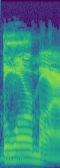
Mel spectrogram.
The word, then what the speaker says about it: Bellarmine: I'm probably butchering that. – Is that I thought it was Bellarmine. It might be Bellarmine. – Bellarmine. I think you're right. Yeah. Bellarmine. Yeah. Which is kind of a dumb way to pronounce that, but that's neither here nor there.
